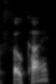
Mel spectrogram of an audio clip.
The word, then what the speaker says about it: foci: Variety of ways to pronounce that. I prefer foci.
